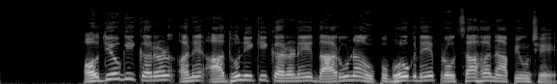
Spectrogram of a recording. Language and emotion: Gujarati, neutral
